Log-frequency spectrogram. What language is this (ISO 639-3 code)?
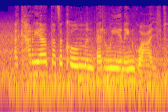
cym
